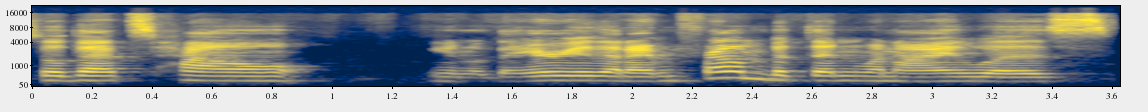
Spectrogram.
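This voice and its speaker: A woman's medium-pitched voice with a Spanish accent and ordinary pitch variation, in a very clean recording with a silent background. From California, King City (rural Central Coast). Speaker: speech-language pathologist. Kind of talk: casual interview chat.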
